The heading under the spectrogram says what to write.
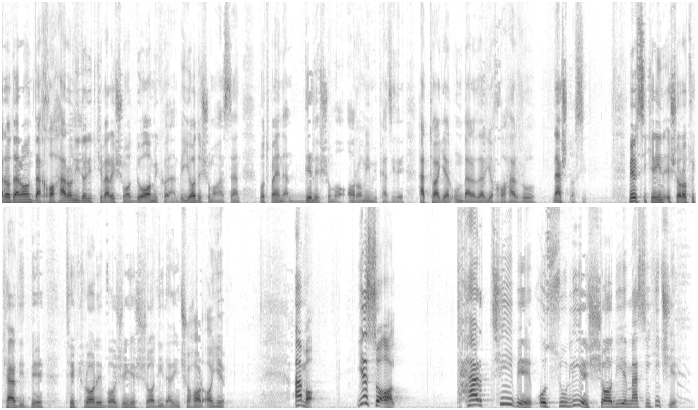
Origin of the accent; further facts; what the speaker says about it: Mashhad, Razavi Khorasan, Iran; ما بچه مشهدیم بابا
